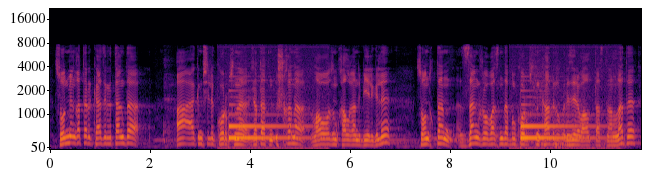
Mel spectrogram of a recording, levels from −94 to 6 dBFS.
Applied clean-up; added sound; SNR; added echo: none; Piano; -2 dB; none.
